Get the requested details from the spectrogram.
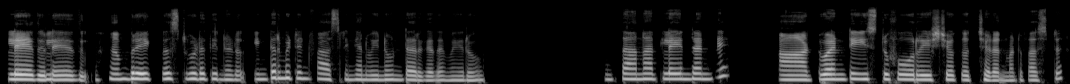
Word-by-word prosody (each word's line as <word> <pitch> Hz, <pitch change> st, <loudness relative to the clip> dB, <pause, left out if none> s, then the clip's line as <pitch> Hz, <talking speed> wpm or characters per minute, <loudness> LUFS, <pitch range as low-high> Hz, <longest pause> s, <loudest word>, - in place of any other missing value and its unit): లేదు. 225 Hz, -2 st, +7 dB
లేదు. 210 Hz, -2 st, +1 dB, 0.5 s
బ్రేక్‌ఫాస్ట్ 255 Hz, 0 st, +3 dB
కూడా 255 Hz, -1 st, +3 dB
తినడు. 225 Hz, -3 st, -3 dB, 0.2 s
ఇంటర్మిటెంట్ 280 Hz, 0 st, -1 dB
ఫాస్టింగ్ 230 Hz, -2 st, -3 dB
అని 215 Hz, -, -2 dB
విని 215 Hz, 0 st, -1 dB
ఉంటారు 210 Hz, -2 st, -1 dB
కదా! 195 Hz, +1 st, -3 dB
మీరు. 195 Hz, -1 st, -2 dB, 1.5 s
తాను 245 Hz, 0 st, +2 dB
అట్ల 255 Hz, +1 st, -4 dB
ఏంటంటే? 250 Hz, +6 st, -1 dB, 0.6 s
ఆ! -, -, +3 dB, 0.3 s
20:4 235 Hz, -1 st, +2 dB
రేషియోకి 215 Hz, 0 st, 0 dB
వచ్చాడన్నమాట 190 Hz, -2 st, -3 dB
ఫస్ట్. 200 Hz, +6 st, -5 dB
230 Hz, 110 wpm, -22 LUFS, 210-250 Hz, 1.5 s, లేదు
